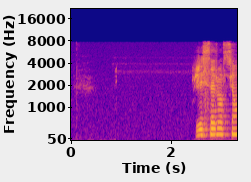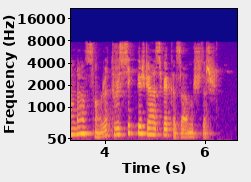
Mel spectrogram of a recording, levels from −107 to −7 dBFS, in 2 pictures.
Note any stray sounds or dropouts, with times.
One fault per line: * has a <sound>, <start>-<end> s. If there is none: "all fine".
all fine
